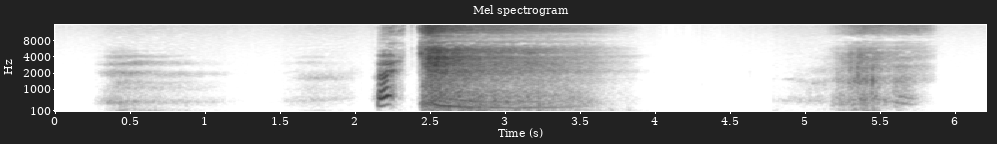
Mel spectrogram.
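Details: A sharp in-breath, then one loud, wet sneeze trailing into a long voiced outburst, with quieter breathing around it, on day 4 of a cold.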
